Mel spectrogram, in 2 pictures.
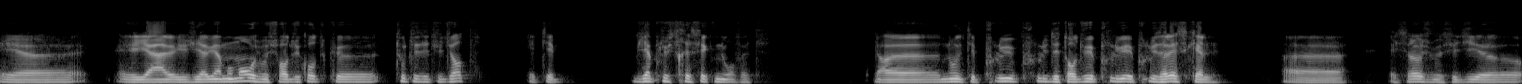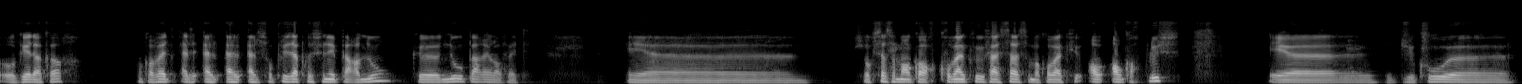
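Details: French-speaking comedian who stutters and says he has Parkinson's disease, with repetitions; stuttering.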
